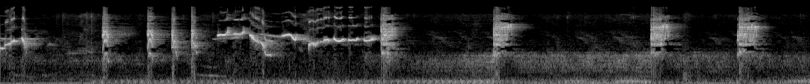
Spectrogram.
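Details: Oriental magpie-robin master song, played to provoke a kept bird into opening its tail and singing. It has varied whistles, a rising and falling warbled phrase near the middle, and short sharp notes spaced about a second apart.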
